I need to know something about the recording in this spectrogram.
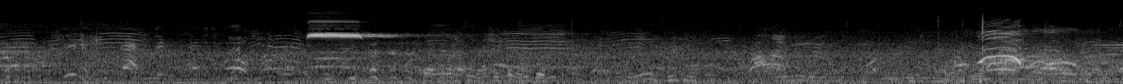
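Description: Young women shout and call out across an open field in the distance.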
